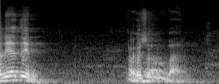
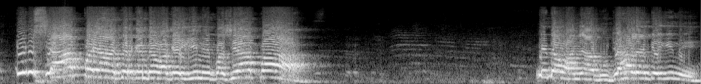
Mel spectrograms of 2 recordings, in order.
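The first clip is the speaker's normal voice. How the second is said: indignant rebuke; 8 semitones higher than usual. Real, not acted. Preacher scolding the congregation about harsh da'wah, indignant. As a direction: demand an answer, outraged.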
